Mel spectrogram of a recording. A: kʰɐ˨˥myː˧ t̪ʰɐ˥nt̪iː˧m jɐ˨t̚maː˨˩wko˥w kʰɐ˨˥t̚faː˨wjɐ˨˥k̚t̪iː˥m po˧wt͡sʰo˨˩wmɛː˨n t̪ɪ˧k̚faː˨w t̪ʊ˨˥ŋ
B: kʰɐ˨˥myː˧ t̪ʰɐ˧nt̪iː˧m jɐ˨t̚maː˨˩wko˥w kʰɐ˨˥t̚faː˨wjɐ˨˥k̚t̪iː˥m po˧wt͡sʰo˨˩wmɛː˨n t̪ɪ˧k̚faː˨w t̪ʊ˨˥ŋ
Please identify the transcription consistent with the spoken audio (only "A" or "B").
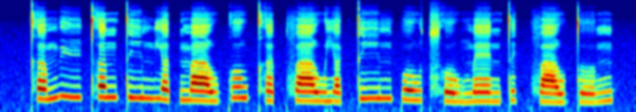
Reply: A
